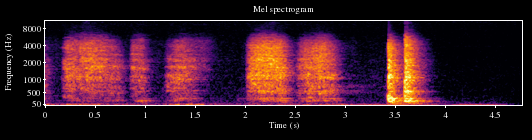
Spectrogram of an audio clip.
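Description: A thin wooden strip rubbed back and forth across a table saw's top in short scraping strokes, about five of them, followed by two sharp wooden knocks close together.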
